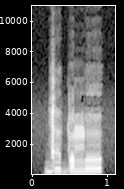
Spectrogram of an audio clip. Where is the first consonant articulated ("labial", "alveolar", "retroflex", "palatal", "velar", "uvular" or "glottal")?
velar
